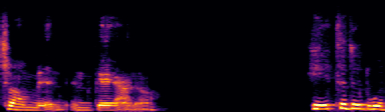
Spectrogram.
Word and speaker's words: chow mein: going to be called guyanese chow mein it's pronounced chaumin in guyana the second one is going to be called nebulary and the third one is named spam dainese chow mein pronounced chomin in guyana hated it with a passion as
